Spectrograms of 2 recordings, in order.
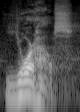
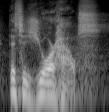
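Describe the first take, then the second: First: "Your" pressed and falling, slow; stress on your. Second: "your" hit and falling, quiet; stress on your. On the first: Acted. Jesus telling them the temple is theirs, stressing "Your". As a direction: weigh "Your" like a verdict. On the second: Shown as a demonstration. Preacher repeating the verdict, stressing "your". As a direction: press down on "your".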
